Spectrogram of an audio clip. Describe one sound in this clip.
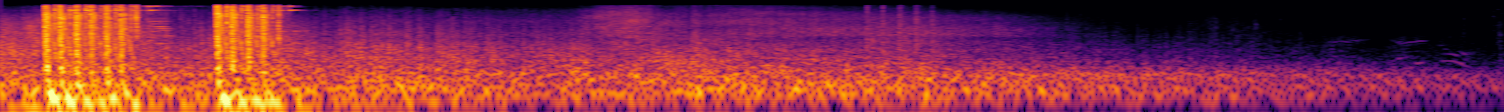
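A large gun fires heavy blasts that rumble and slowly fade.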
